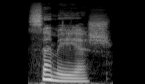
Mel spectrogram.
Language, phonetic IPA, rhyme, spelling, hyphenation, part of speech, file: Hungarian, [ˈsɛmeːjɛʃ], -ɛʃ, személyes, sze‧mé‧lyes, adjective, Hu-személyes.ogg
- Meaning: personal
